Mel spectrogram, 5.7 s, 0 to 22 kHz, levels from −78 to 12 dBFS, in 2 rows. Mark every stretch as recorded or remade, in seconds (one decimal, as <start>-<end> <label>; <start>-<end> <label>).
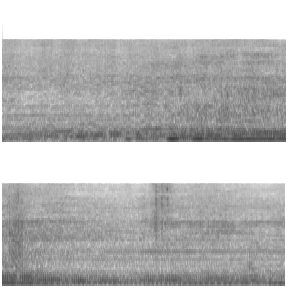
0.0-1.7 remade; 1.7-5.1 recorded; 5.1-5.7 remade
